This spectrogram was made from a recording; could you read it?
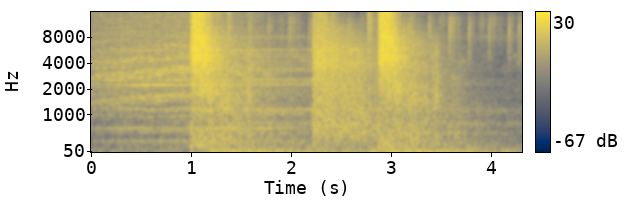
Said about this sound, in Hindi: गोली की चलाई, सुन लो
